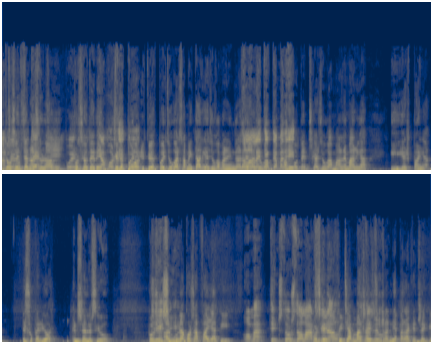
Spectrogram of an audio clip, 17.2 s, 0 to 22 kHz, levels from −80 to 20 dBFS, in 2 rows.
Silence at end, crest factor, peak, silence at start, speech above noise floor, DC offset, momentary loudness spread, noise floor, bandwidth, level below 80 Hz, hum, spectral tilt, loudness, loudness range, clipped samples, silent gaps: 0 s; 16 dB; -2 dBFS; 0 s; 26 dB; under 0.1%; 8 LU; -43 dBFS; 17 kHz; -34 dBFS; none; -4.5 dB/octave; -17 LUFS; 4 LU; under 0.1%; none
